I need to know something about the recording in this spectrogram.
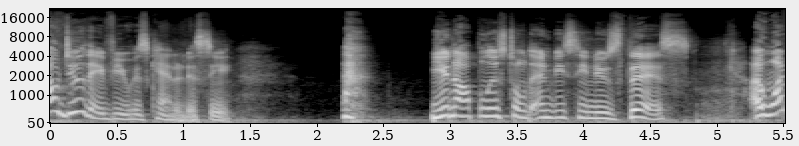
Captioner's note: laugh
